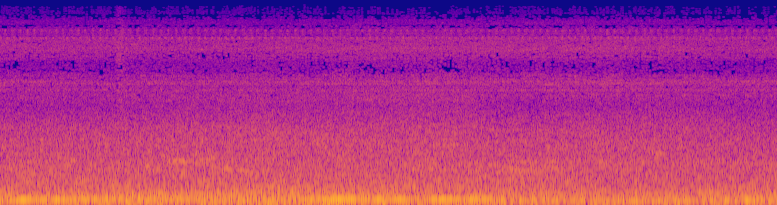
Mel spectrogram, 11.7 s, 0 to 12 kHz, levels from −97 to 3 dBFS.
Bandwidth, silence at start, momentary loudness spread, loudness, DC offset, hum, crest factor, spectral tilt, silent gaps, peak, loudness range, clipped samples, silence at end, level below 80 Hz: 9.4 kHz; 0 s; 4 LU; -26 LUFS; under 0.1%; none; 12 dB; -5.5 dB/octave; none; -12 dBFS; 3 LU; under 0.1%; 0 s; -26 dBFS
